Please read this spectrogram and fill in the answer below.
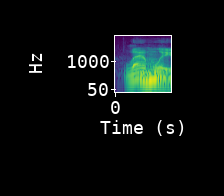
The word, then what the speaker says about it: Laemmle: Laemmle, mm-hmm.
